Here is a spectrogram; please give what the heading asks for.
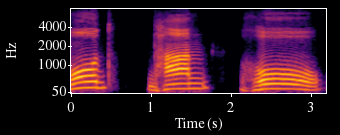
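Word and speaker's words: মধ্যাহ্ন: মধ্যান্য শব্দের সঠিক উচ্চারণ হচ্ছে মদ ধান হো আজকের পথ থেকে যদি এই ভুলটা আমরা না করি আমরা মনে রাখবো মদধানহ্য অপরাণহ সাহান প্রবানহ।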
